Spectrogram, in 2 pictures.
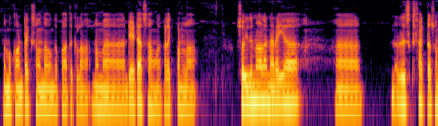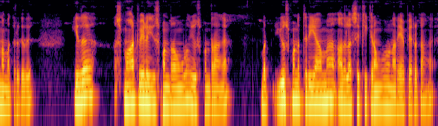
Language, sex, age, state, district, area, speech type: Tamil, male, 18-30, Tamil Nadu, Coimbatore, urban, spontaneous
